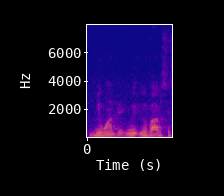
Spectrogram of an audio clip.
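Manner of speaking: muffled behind a hand; talking into your hand; hand over mouth. Real, not acted. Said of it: "took my hand off my face".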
